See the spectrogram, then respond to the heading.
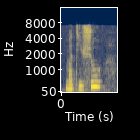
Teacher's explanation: with su changing into shu due to ruki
